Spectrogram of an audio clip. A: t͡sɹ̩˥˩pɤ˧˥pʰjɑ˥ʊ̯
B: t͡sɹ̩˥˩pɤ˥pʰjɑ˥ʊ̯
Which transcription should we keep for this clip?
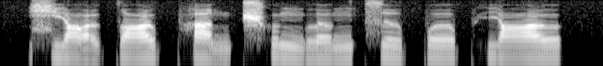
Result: B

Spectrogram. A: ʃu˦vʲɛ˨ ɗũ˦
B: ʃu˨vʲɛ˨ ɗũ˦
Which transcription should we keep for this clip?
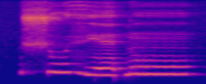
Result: A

